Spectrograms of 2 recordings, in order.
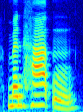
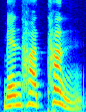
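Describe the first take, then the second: First: The last syllable has a reduced, weak vowel. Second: The last syllable has a full open 'a' vowel. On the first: The speaker calls it right. "실은 발음을 맨하튼" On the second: The speaker calls it wrong. "이렇게 국어로는 쓰지만"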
